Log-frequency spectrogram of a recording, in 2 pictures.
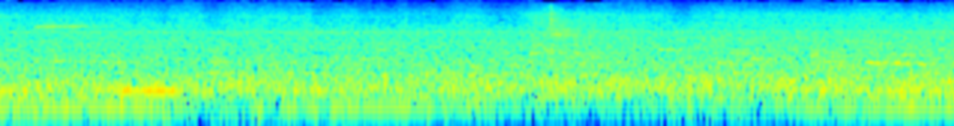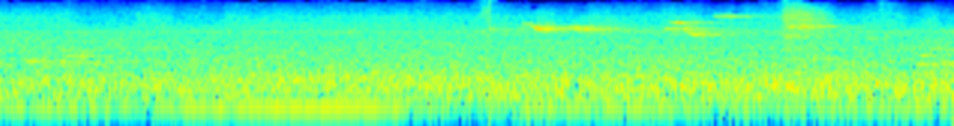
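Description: A train rumbles and hums steadily alongside a platform.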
